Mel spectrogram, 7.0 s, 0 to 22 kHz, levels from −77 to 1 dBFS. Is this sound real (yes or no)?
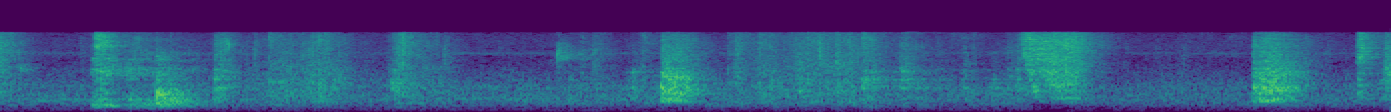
yes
